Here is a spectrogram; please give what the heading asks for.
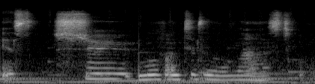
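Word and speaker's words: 書: lines and it is book in Cantonese the pronunciation is sure move on to the last one which is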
